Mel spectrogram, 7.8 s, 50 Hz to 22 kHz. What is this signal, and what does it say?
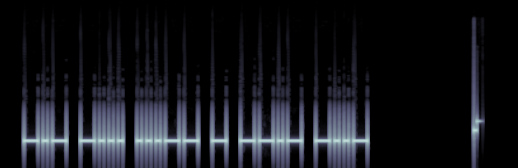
Morse code, heard as a keyed tone, about 17 wpm, 700 Hz. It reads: KB3TQX
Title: USA Call Signs Repeated 2x 17wpm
